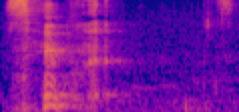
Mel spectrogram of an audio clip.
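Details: A single sharp, abrupt voiced hiccup, then faint breathy sounds, in an adult woman with very painful hiccups while a friend tries to help her get rid of them.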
